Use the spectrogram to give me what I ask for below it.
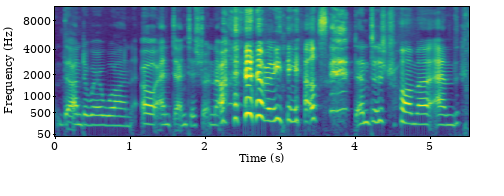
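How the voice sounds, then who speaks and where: A woman with a fairly high voice that has a gravelly vocal fry co-hosts a podcast. She chats casually in an easygoing, giggly way. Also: normal speed. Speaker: podcast co-host. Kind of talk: casual chat.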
